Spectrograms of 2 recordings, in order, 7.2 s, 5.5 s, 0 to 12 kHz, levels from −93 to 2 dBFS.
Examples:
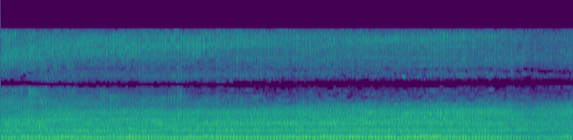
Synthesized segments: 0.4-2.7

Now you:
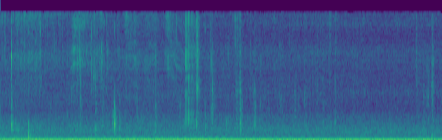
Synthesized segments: none

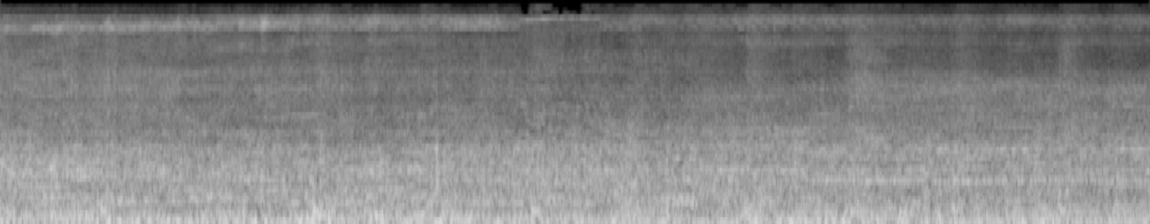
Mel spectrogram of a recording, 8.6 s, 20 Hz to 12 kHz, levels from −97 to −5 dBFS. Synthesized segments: 0.0-3.9; 4.5-8.6

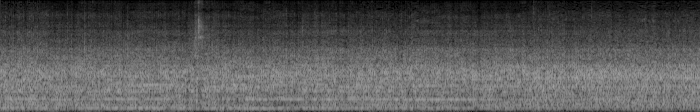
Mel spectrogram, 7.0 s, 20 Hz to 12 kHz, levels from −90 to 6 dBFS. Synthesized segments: 0.4-3.6; 4.2-5.3

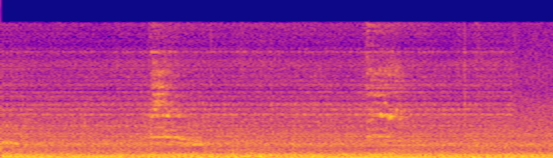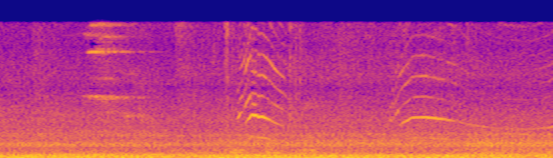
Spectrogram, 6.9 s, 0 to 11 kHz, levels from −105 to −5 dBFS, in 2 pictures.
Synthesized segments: 0.0-3.2

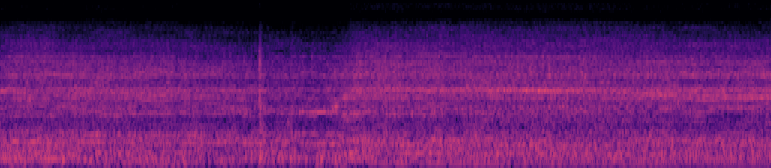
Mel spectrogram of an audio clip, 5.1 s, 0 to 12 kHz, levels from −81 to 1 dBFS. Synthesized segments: 0.0-3.3; 4.4-5.1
